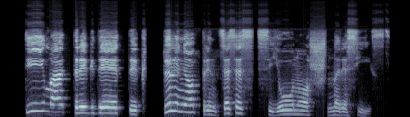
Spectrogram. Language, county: Lithuanian, Kaunas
